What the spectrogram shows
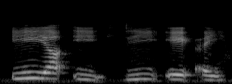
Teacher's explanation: अग्र स्वर बोलने में हमारा जीभ का भाग, आगे का भाग सक्रिय रहता है, इसलिए उनको अग्र स्वर बोलते हैं।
